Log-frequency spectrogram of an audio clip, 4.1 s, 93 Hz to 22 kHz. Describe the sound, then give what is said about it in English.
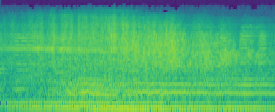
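A propeller airplane drones steadily overhead, its engine hum swelling slightly louder in the middle before easing off, with a continuous buzzing whir and no voices. “By the time I'd gotten 200 feet off the ground, I knew I had to fly.”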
